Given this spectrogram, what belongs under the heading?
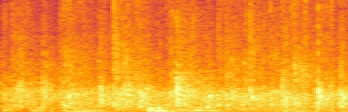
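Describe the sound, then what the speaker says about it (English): A room of attendees claps for panelists at a small business lecture, a dense even wash of applause with a faint voice briefly underneath. "give an even heartier round of applause for our panelists"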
